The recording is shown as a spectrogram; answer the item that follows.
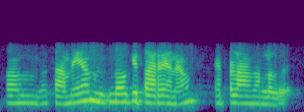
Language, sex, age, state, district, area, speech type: Malayalam, female, 30-45, Kerala, Pathanamthitta, rural, conversation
